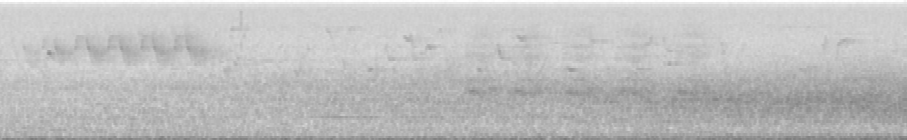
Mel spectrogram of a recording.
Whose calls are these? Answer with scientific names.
Seiurus aurocapilla, Corvus brachyrhynchos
